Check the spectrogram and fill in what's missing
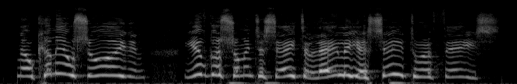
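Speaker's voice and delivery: shrill, very high, loud and slow call-out. Doing impressions, telling someone to come outside at a meet and greet, Ian Garry impression. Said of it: "Impression of Ian Gary telling you to come outside".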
